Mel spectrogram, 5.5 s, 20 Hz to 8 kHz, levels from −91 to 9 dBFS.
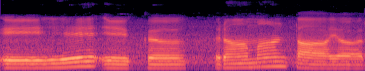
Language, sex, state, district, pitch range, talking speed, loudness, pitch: Hindi, male, Punjab, Fazilka, 110-130 Hz, 55 wpm, -16 LUFS, 120 Hz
